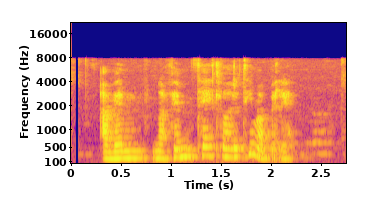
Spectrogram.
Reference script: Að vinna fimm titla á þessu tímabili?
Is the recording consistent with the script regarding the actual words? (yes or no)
yes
